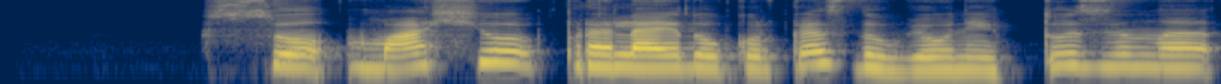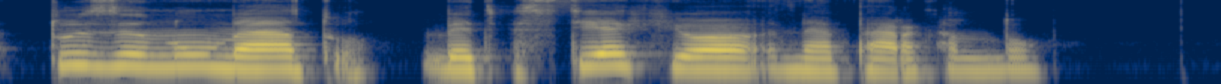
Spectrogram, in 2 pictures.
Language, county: Lithuanian, Klaipėda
